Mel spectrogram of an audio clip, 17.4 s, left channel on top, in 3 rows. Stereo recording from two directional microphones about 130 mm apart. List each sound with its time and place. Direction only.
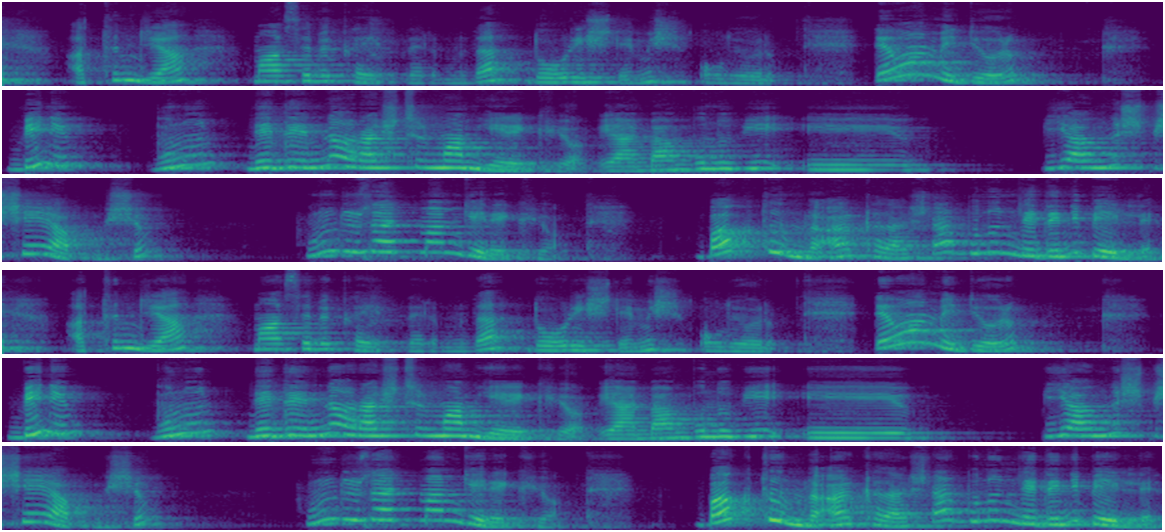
0.1 s speech: 15° right (ahead or behind); by 10.3 s 55° right (ahead or behind)
11.0 s speech: 30° right (ahead or behind)
15.1 s a woman's voice: 55° right (ahead or behind); by 16.4 s 40° right (ahead or behind)
16.5 s speech: 20° right (ahead or behind)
